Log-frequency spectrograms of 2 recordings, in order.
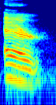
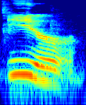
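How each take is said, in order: First: The word begins with a short E vowel. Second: The word begins with a long E vowel. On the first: The speaker calls it wrong. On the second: The speaker calls it right.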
